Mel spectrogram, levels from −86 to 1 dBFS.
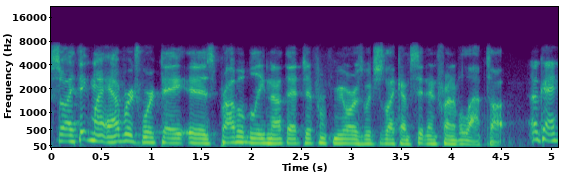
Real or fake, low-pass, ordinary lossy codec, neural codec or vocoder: fake; 7.2 kHz; Opus, 16 kbps; vocoder, 44.1 kHz, 80 mel bands, Vocos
